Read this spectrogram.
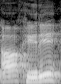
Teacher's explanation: رے جو ہے نا اس کے نیچے زیر ہے تو اس کو موٹا نہیں پڑھیں گے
